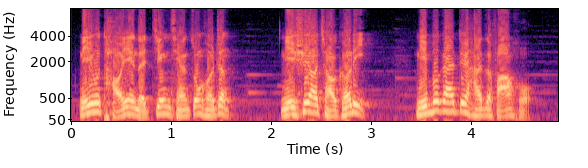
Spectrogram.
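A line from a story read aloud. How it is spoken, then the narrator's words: Loud, to oneself. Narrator (Chinese): 对自己大声地说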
